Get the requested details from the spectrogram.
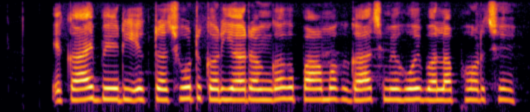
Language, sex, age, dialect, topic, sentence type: Maithili, female, 18-24, Bajjika, agriculture, statement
